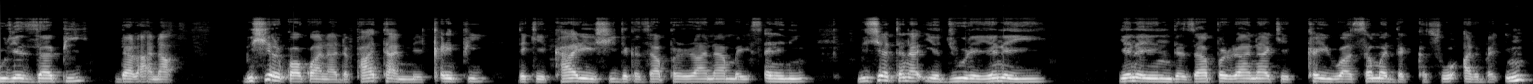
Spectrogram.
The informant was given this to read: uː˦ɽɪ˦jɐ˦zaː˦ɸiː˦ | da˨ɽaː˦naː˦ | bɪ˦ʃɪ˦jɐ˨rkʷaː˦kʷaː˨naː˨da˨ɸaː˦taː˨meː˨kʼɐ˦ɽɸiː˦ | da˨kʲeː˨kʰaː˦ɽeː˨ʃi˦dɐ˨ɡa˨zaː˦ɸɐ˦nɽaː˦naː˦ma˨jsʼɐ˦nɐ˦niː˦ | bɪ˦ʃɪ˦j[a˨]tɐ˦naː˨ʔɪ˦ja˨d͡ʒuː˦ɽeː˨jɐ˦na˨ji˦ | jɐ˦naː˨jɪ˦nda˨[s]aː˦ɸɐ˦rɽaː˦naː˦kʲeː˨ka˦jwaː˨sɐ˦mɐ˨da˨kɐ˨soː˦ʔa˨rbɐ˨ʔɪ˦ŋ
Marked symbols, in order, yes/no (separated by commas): no, no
